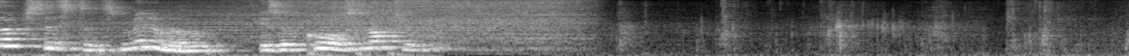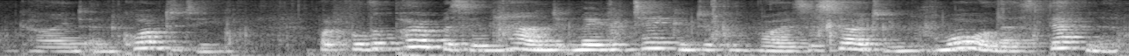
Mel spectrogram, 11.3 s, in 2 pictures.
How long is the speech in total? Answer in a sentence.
The speech can be heard for 8 seconds in total.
